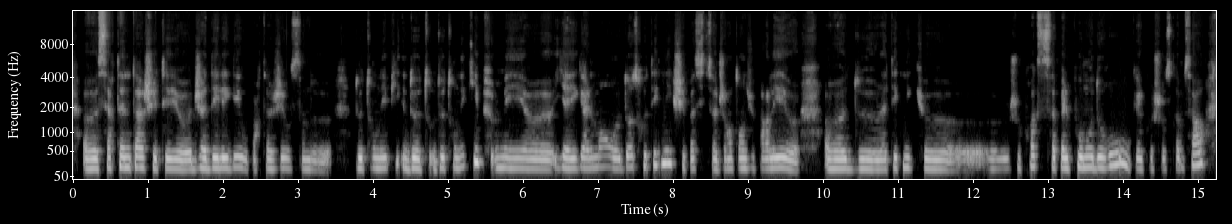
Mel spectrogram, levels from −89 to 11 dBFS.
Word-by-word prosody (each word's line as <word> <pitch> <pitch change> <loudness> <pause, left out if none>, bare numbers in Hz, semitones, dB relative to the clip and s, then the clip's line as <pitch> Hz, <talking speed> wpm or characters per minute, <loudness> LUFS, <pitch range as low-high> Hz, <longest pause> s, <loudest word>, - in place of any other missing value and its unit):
heu, 170 0 +5
certaines 190 +2 +3
tâches 190 -2 +2
étaient, 170 0 +2
heu, 160 0 +3
déjà 175 +3 +2
déléguées 180 +2 +3
ou 175 - -1
partagées 165 +3 -4
au 175 - -4
sein 165 0 -6
de 155 -2 -5 0.3
de 180 - +6
ton 180 0 -3
épi 180 0 -2
de 180 -1 +4
t 160 - -8
de 185 - +1
ton 180 0 -5
équipe. 260 +9 +2
Mais, 180 -1 -1
heu, 165 -1 0
il - - -15
y 190 - +1
a - - +5
également, 185 +2 -2
heu, - - +1
d'autres 195 +3 -3
techniques. 255 +4 +2
Je - - +3
sais 185 - -5
pas 175 - -5
si 175 - -5
tu - - -9
as 170 - +1
déjà 170 +2 -5
entendu 175 +1 -3
parler, 180 +2 +4
heu 155 -4 0 0.4
heu, 170 0 +3
de 160 0 0
la 160 0 -1
technique, 185 +1 -5
heu. 160 -1 0 0.7
Je - - -9
crois 205 +5 -4
que 205 - -3
ça - - -1
s'appelle 180 -1 +2
Pomodoro 185 +2 +2
ou 240 -3 +3
quelque 170 0 -4
chose 170 0 -7
comme 175 +1 -6
ça, 230 +7 0
180 Hz, 215 wpm, -23 LUFS, 170-185 Hz, 0.7 s, de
